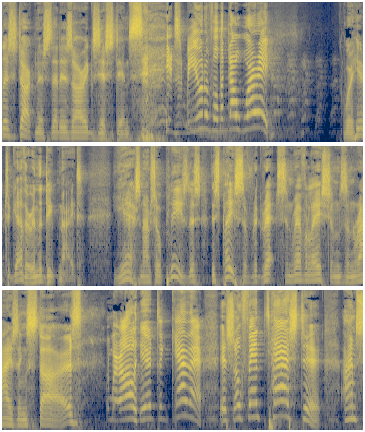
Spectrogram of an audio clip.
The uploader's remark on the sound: A special live episode direct from the Deep Night. Recorded in front of a mostly awake audience at The Slipper Room in New York City.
